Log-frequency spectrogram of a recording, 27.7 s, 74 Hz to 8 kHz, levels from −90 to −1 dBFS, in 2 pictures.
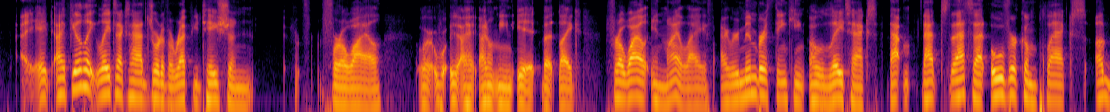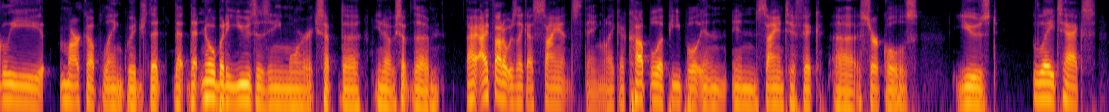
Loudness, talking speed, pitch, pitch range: -21 LUFS, 155 wpm, 110 Hz, 100-125 Hz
